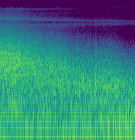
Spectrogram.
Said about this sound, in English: In the beginning, there was, an explosion.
